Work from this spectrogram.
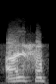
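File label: Speech Sound Russian Common Player Alphabet; DCS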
